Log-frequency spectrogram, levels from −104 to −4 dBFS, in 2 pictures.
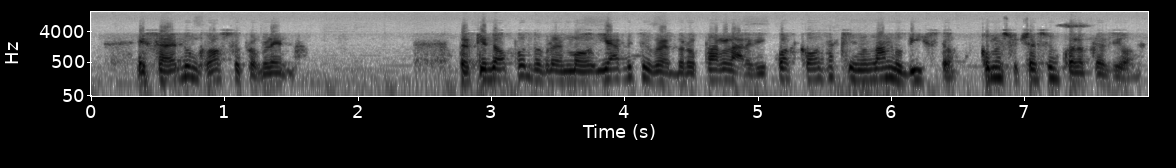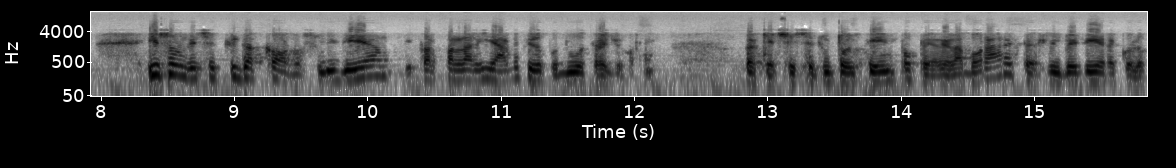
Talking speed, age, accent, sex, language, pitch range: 190 wpm, 50-69, native, male, Italian, 125-175 Hz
